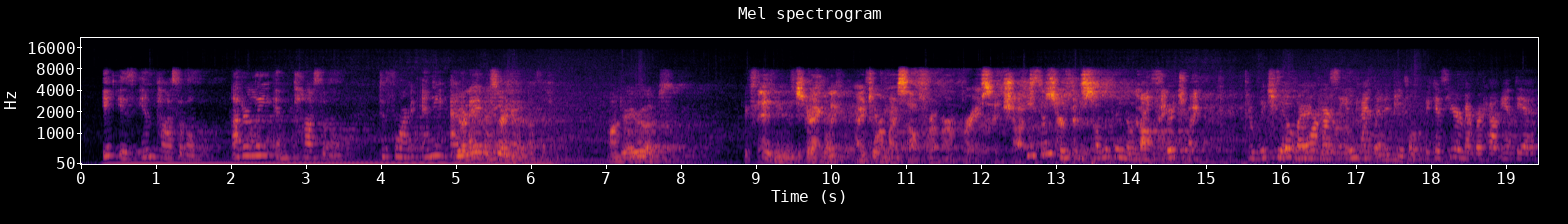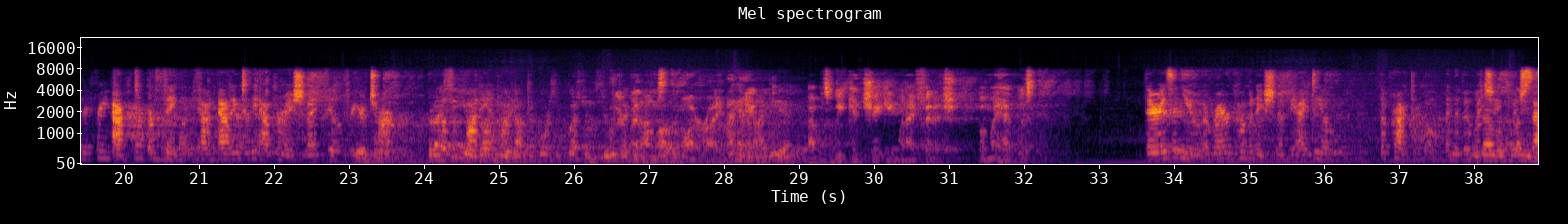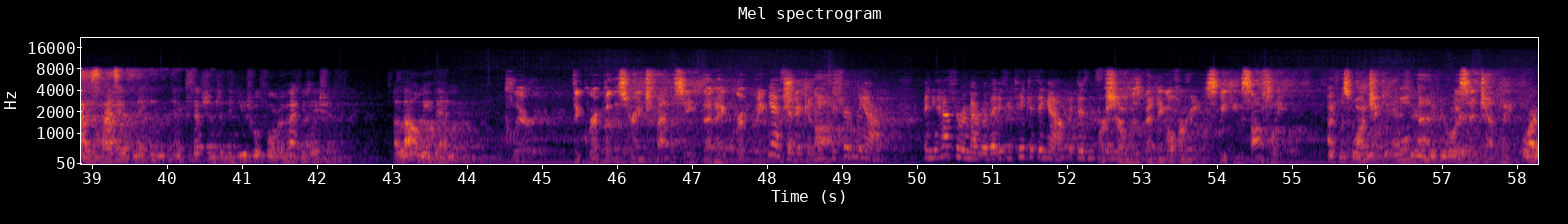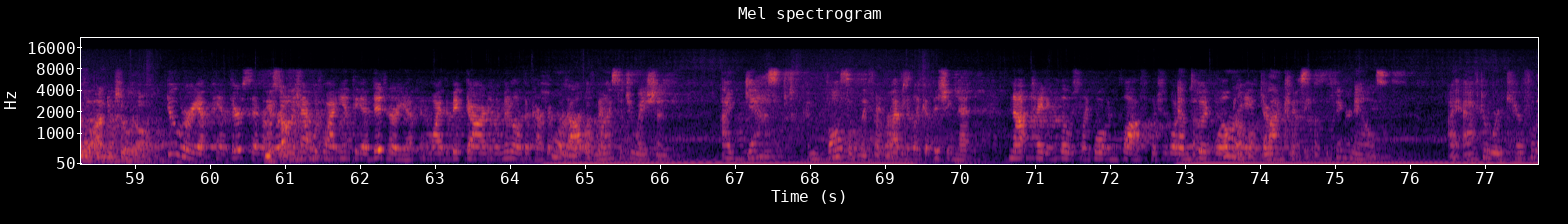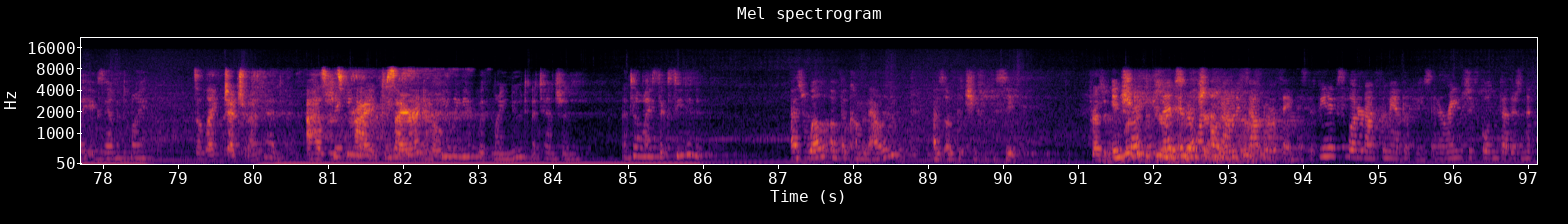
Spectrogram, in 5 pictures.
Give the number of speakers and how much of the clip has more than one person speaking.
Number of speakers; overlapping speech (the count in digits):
6, about 32%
